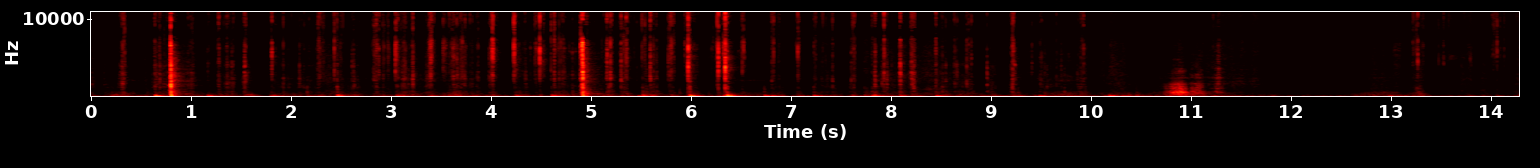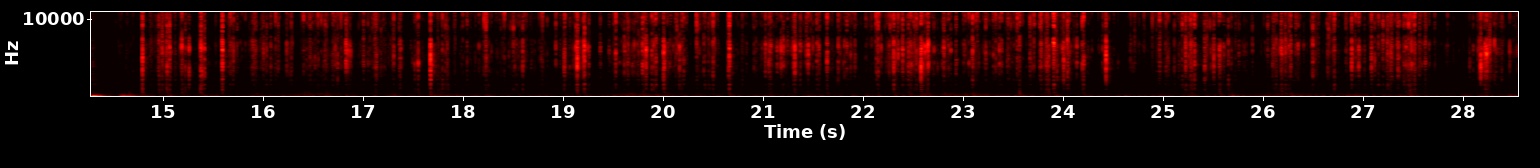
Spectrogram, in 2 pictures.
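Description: Hundreds of small, smooth magnetic ferrite pebbles clicking against each other and the metal tin as fingers press and stir them. At first the clicks are scattered; after a brief quiet pause around the middle they run together into a dense, continuous crackling rattle.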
